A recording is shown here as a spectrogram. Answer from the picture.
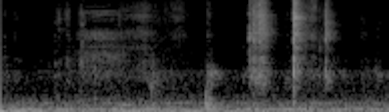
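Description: Trading cards sliding against one another as they are flipped through by hand, with two brief swishes near the end, over a low steady hum.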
